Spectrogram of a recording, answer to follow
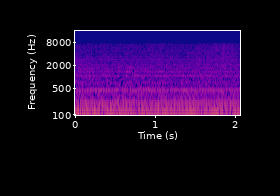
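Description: Near silence: a faint, steady electrical hum from the microphone and sound system.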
